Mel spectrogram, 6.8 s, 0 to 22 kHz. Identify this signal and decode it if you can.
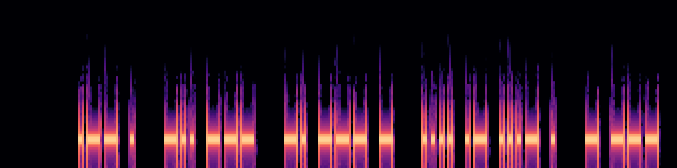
Morse code, heard as a keyed tone, about 28 wpm, 700 Hz. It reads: WE DO NOT HAVE TO
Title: Sets of 5 Words 28wpm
